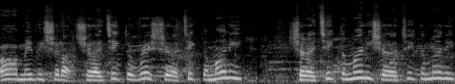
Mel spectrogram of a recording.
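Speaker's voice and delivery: plain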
